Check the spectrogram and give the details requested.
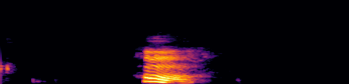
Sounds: Sigh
